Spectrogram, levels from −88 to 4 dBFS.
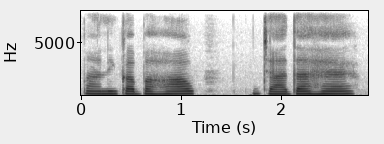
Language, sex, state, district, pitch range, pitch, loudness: Hindi, female, Jharkhand, Deoghar, 220-225 Hz, 225 Hz, -15 LUFS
